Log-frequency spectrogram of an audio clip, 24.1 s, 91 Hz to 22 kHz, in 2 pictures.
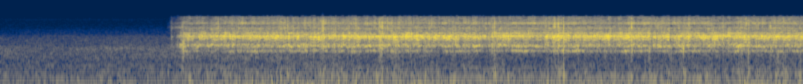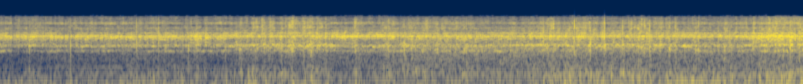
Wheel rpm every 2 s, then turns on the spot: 0, 40, 70, 70, 70, 70, 70, 70, 70, 70, 70, 80.
none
